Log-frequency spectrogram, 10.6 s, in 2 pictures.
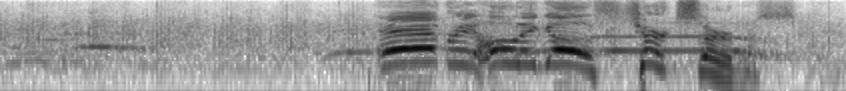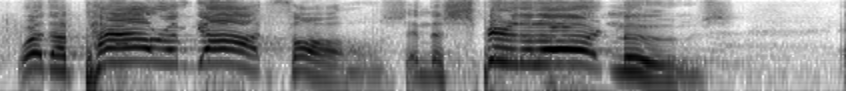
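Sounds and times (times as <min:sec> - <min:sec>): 
audience clapping hands: 0:00.0 - 0:06.6
speech: 0:03.7 - 0:09.9.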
